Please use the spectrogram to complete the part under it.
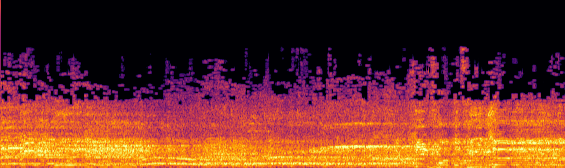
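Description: A middle-aged man speaks into a handheld microphone, heard over loudspeakers in a large hall.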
